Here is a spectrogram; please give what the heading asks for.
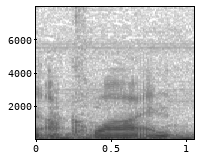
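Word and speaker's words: aquā: Then aqua is the aqua with a long A is the ablative.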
